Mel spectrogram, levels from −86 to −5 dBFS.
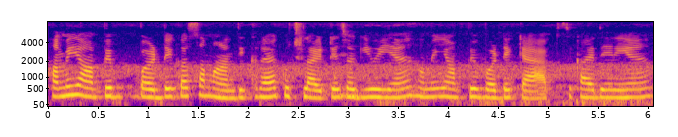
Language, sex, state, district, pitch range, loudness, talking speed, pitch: Hindi, female, Punjab, Pathankot, 240-265 Hz, -15 LUFS, 225 wpm, 250 Hz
